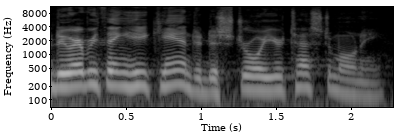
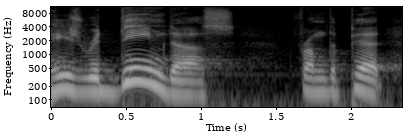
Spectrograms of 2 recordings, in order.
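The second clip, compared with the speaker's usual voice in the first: ordinary delivery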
